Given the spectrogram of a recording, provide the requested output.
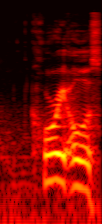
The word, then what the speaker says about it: Coriolis: let's see corio's effect i just don't know how to say it corey olas coriolis effect there we go let's see if i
